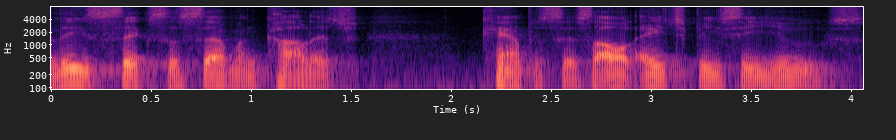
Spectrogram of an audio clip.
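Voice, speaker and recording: A man with an Alabama accent talks at a fairly slow pace, fairly low in pitch with ordinary pitch variation and vocal fry. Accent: Southern US (Alabama). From US South, Birmingham, Alabama. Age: 70s. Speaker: oral history interviewee, civil rights witness. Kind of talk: oral history testimony.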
